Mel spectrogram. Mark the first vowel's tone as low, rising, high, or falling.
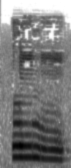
high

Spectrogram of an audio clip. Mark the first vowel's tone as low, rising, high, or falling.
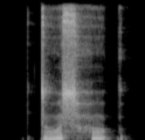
rising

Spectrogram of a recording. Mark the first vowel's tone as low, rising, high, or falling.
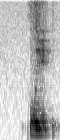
falling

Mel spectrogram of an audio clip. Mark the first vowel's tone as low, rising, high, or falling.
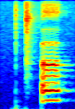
high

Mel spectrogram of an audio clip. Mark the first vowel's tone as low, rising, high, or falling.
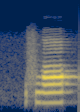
high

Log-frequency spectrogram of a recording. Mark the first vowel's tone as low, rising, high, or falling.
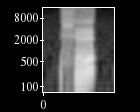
rising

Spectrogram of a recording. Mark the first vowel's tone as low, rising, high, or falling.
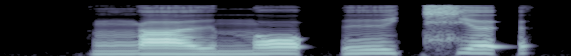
low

